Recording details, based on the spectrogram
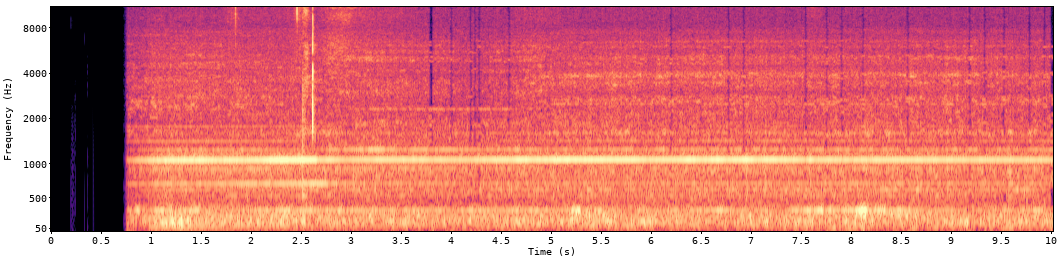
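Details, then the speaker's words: Sunbuck TAV 6188BT amplifier switched on: the internal DC 12 V cooling fan spins at high speed, giving a loud, steady whooshing hum with a thin whine near 1 kHz. "if you on the amplifier you will hear the humming noise of the DC fan inside the amplifier so loud this noise is so disturbing by interrupting my listening pleasure"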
